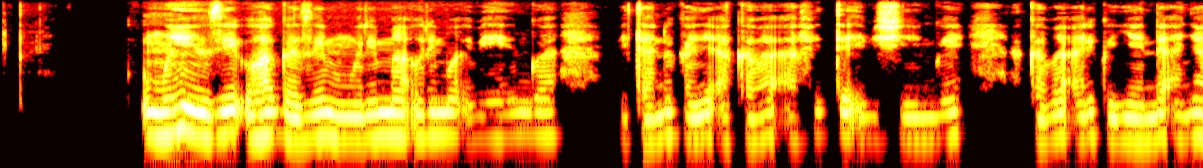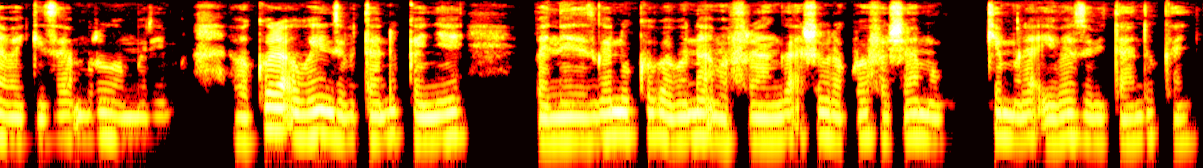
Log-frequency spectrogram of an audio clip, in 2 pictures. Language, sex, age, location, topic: Kinyarwanda, female, 18-24, Nyagatare, agriculture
